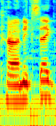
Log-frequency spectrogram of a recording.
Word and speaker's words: Koenigsegg: you're supposed to uh I said Koenigsegg uh my own you know is a Swedish brand Koenigsegg I said it like that instead of Koenigsegg which is the proper way to say it uh you know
